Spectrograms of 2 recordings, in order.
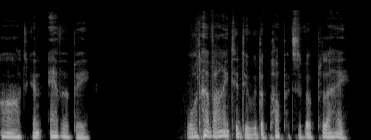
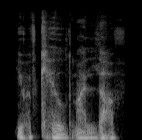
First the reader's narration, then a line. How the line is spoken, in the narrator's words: he muttered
